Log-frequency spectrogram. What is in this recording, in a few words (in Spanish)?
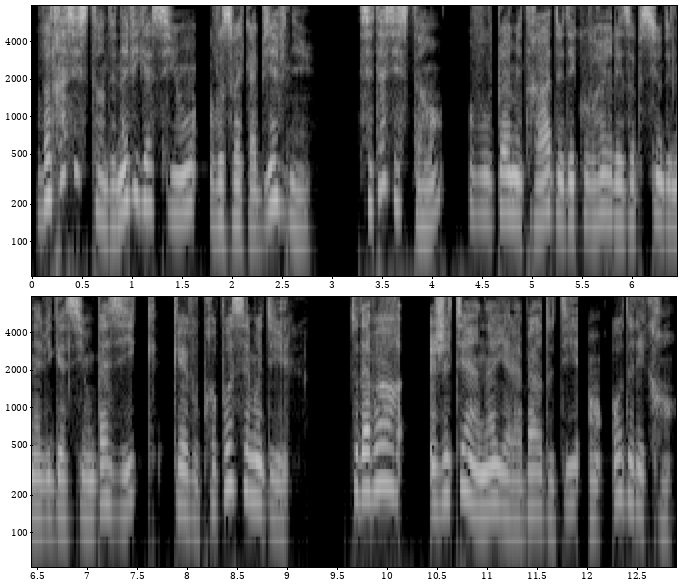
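e-learning, French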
